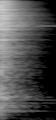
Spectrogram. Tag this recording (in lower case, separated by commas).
music, percussion, cymbal, musical instrument, hi-hat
